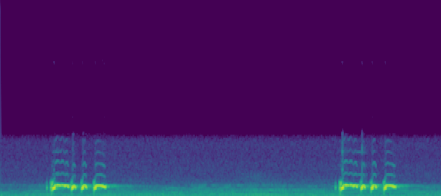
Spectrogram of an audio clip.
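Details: Local zebra dove (perkutut lokal) kept as a master song: two phrases about three seconds apart, each a fast stuttering run of four notes that slides into a smooth held coo.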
